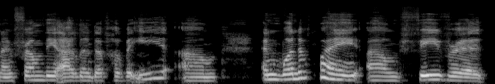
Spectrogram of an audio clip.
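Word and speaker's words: Hawaiʻi: Don't ask me why I've spent almost 40 years here, but I often say that Havi, which again is the correct pronunciation, you pronounce every single letter.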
